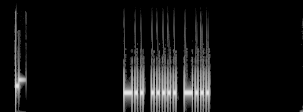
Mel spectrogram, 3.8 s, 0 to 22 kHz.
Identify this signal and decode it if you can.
Morse code, heard as a keyed tone, about 36 wpm, 700 Hz. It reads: D5B
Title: Three Challenging Letter-Number Combinations 35wpm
